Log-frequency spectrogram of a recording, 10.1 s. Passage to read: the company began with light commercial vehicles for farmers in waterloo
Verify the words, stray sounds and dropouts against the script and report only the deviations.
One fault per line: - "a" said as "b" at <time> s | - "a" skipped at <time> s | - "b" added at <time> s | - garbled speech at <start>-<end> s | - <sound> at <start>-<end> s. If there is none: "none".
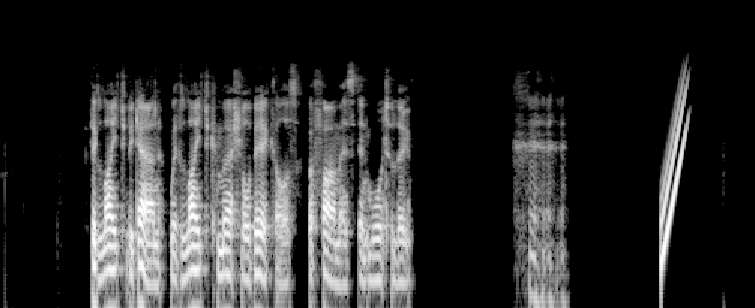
- "company" said as "light" at 1.3 s
- laugh at 6.8-7.6 s
- chirp at 8.8-9.2 s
